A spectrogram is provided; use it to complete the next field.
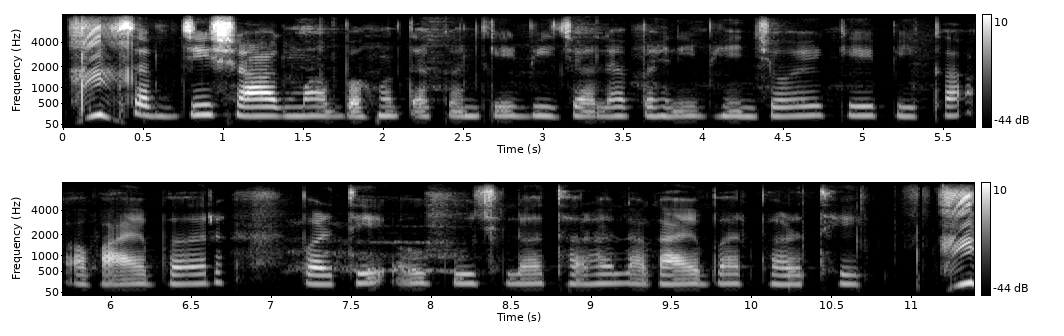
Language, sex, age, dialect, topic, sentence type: Chhattisgarhi, female, 25-30, Western/Budati/Khatahi, agriculture, statement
